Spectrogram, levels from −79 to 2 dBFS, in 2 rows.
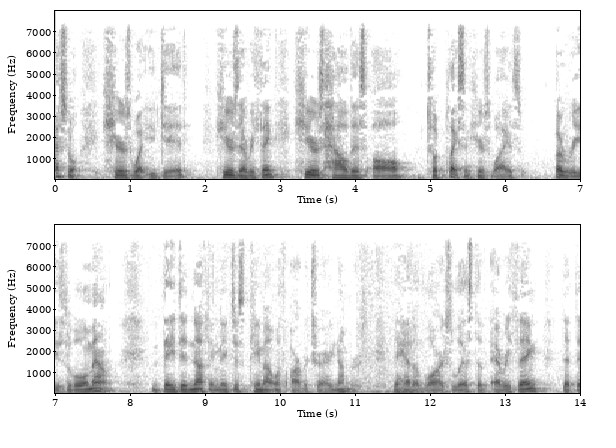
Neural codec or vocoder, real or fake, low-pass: none; real; 7.2 kHz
